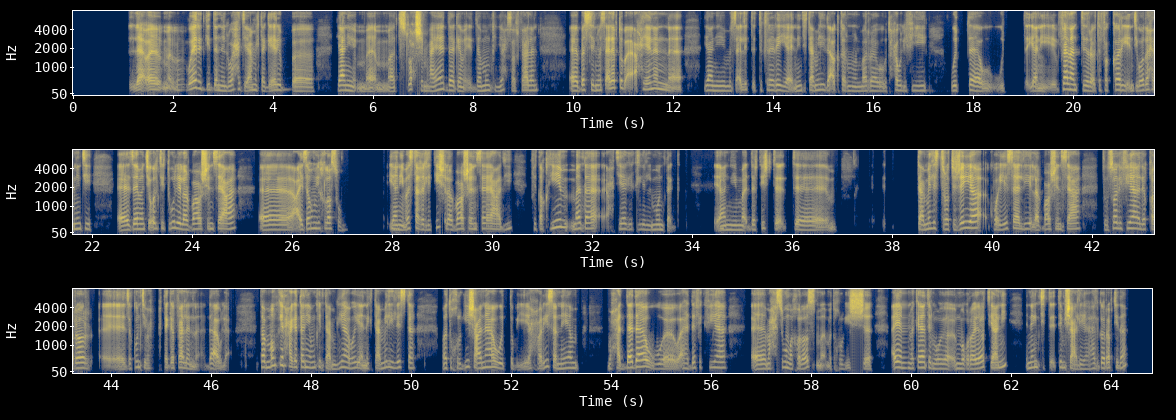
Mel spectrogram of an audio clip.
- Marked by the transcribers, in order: tapping; in English: "ليستة"
- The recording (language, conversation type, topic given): Arabic, advice, إزاي أفرق بين الحاجة الحقيقية والرغبة اللحظية وأنا بتسوق وأتجنب الشراء الاندفاعي؟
